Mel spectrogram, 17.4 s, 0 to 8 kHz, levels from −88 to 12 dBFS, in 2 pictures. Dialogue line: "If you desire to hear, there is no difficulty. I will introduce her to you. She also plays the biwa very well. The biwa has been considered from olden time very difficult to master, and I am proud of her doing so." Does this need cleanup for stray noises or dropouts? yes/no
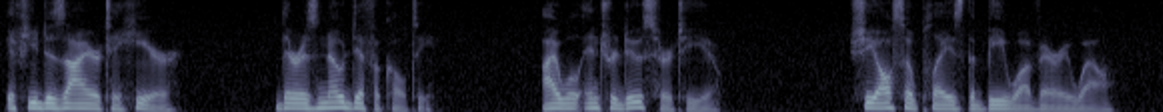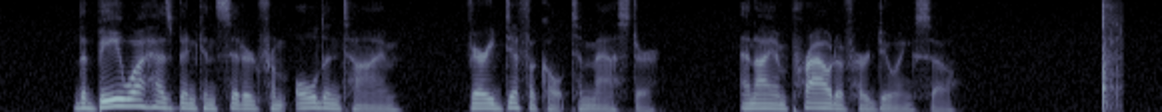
yes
